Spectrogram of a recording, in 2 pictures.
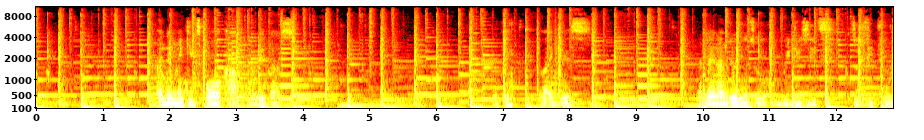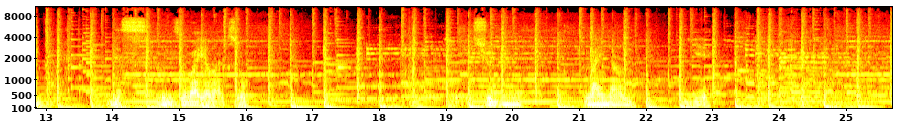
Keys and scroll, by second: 1.6 ctrl+a, 2.0 shift+F4, 2.3 shift+F3, 4.6 shift+F2, 5.1 u, 5.9 Return, 6.8 ctrl+space, 7.0 ctrl+z, 9.2 ctrl+space, 12.0 z, 14.0 ctrl+space.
